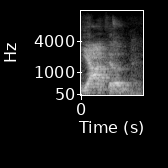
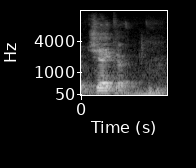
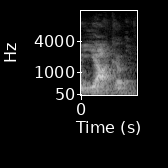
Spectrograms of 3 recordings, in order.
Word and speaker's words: Jakob: when you go now your name is spelled j-a-k-o-b but you pronounce it yaakov what's the worst your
